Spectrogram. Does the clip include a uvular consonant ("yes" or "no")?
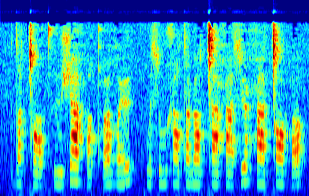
yes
